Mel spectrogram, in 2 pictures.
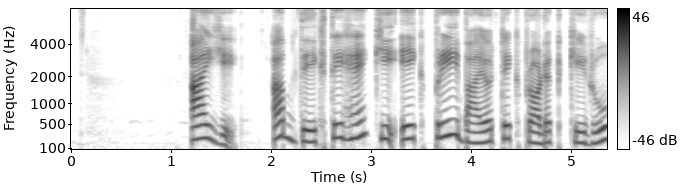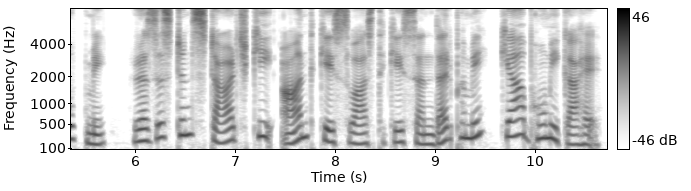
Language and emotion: Hindi, neutral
